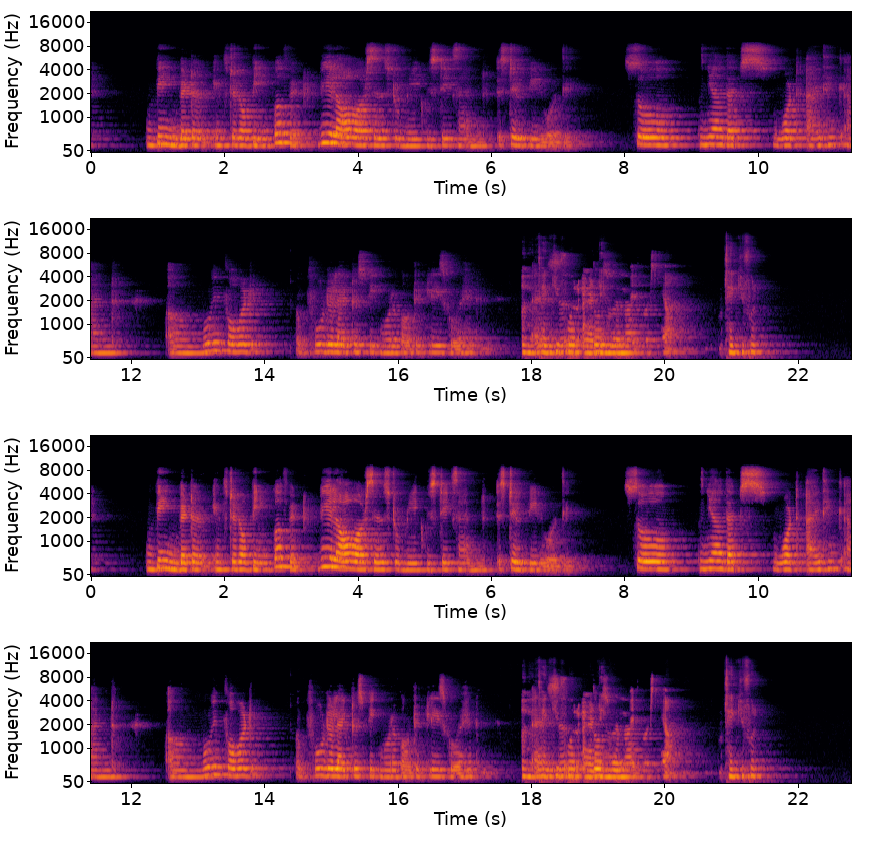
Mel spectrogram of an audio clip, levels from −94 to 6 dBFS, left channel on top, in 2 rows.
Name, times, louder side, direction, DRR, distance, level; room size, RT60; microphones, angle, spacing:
voice 1, 0.8-3.1 3.4-7.2 8.0-8.7 9.1-11.8 12.5-13.9 14.5-17.2 18.0-18.6 18.9-20.2, right 2 dB, 75° right, 5 dB, 1.1 m, -24 dB
voice 2, 16.7-17.4 17.9-19.5 20.3-20.4 20.8-21.4, equal, 10° right, 2 dB, 0.6 m, -25 dB
18.5 x 9.9 x 2.4 m, 1.2 s
head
